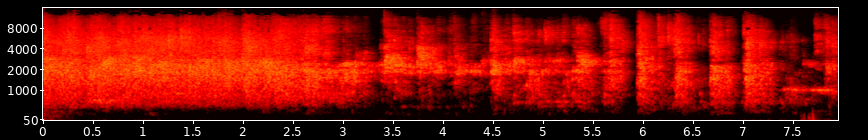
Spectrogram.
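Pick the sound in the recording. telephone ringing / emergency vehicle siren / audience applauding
audience applauding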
